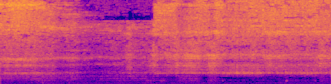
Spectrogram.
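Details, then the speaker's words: Trailer tire inflation system: continuous high airy hiss from the leaking rotary seal in the wheel hub, where the O-ring seals let air escape. "so there's a rotary thing that's inside there that that uh can leak and that's what's going on i can i can already hear it oh yeah right there"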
